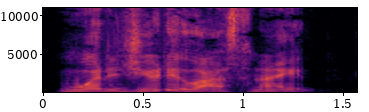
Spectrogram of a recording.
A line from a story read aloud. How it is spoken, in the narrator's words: asks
